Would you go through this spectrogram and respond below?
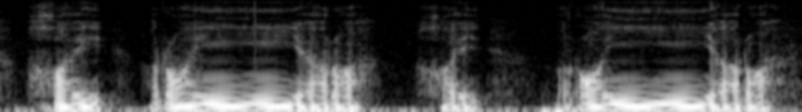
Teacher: we will say khayran yara with ghunna for two harakat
